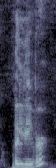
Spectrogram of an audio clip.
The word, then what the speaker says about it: BEELIVER: And I said, well, it sounds like believer. So it's spelled BEELIVER.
